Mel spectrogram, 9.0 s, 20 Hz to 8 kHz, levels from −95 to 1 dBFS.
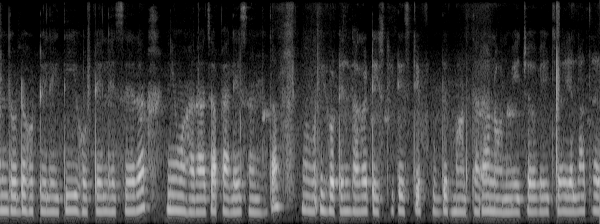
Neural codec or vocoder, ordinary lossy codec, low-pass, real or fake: none; none; none; real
